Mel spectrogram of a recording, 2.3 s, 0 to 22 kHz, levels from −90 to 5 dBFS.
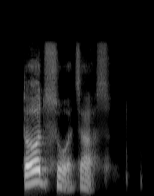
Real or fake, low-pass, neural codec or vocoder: fake; 9.9 kHz; codec, 24 kHz, 0.9 kbps, DualCodec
